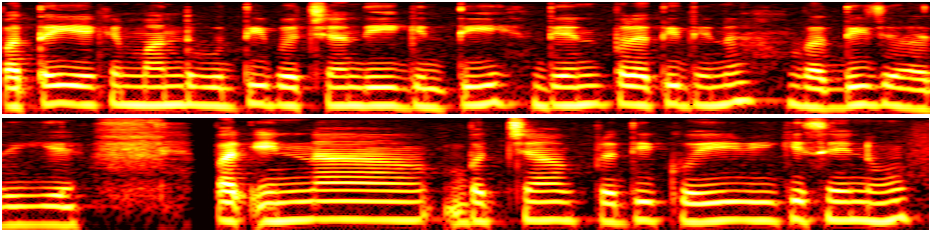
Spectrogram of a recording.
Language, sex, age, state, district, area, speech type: Punjabi, female, 30-45, Punjab, Tarn Taran, rural, spontaneous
